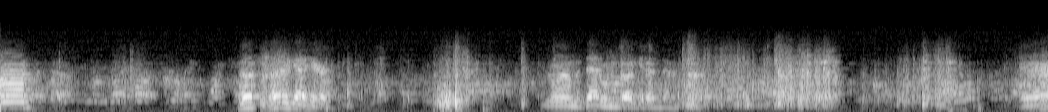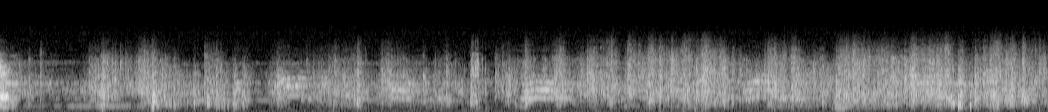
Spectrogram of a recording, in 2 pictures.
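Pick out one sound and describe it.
A man talks warmly to a small child close by.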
